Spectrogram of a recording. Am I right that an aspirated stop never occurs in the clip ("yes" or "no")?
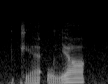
yes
